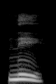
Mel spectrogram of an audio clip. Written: ಣ

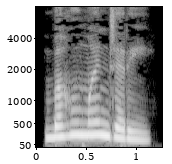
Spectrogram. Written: ಬಹುಮಂಜರಿ

